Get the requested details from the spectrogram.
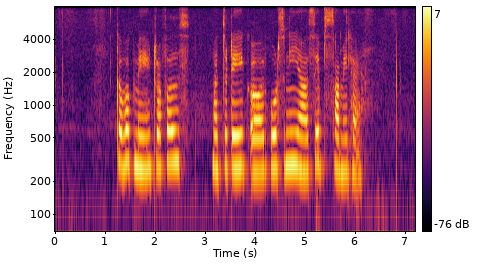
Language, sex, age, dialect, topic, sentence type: Hindi, female, 46-50, Garhwali, agriculture, statement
